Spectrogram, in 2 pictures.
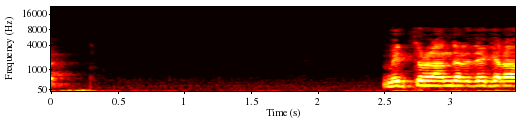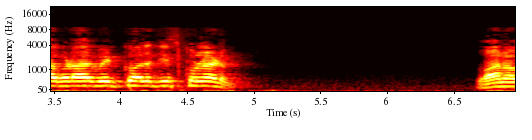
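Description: An elderly man chants in a long, drawn-out voice close to a microphone.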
